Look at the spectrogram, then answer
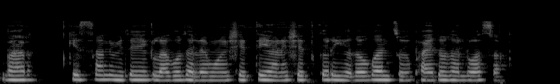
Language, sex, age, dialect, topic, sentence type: Marathi, female, 36-40, Southern Konkan, agriculture, statement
